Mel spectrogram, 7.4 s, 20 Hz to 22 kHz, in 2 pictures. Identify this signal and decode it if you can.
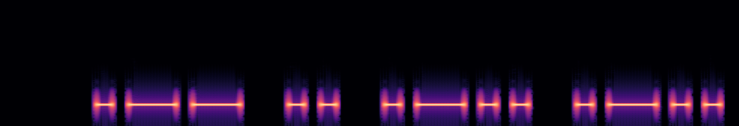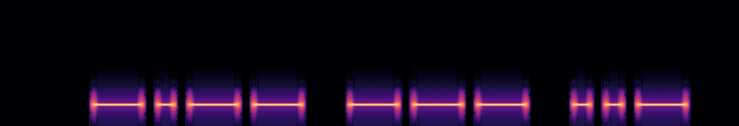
Morse code, heard as a keyed tone, about 15 wpm, 700 Hz. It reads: WILL YOU
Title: Sentences from Top 1000 Words - Review Part 4 - 15wpm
